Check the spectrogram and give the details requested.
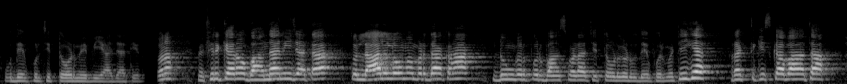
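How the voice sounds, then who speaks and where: Exam-prep teacher: a high-voiced man who rattles off memory tricks and quizzes his students as he goes. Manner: playful, teaches with mnemonic stories and rhetorical questions; addresses students as brother and friends. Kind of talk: energetic exam-prep lesson.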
